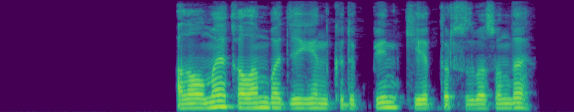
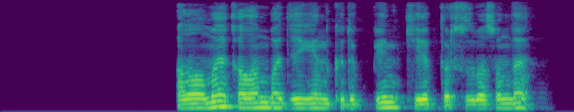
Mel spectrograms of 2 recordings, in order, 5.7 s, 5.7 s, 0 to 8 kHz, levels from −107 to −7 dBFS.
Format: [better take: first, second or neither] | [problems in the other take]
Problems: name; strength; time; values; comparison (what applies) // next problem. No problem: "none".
first | room echo; dies away in 0.2 s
